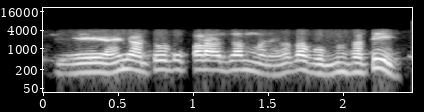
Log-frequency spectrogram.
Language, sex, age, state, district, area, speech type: Nepali, male, 18-30, West Bengal, Alipurduar, rural, conversation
